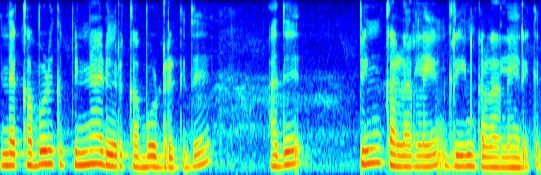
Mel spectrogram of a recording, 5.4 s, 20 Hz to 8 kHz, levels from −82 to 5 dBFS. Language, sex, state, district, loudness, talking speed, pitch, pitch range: Tamil, female, Tamil Nadu, Kanyakumari, -16 LUFS, 135 wpm, 190 Hz, 180-215 Hz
